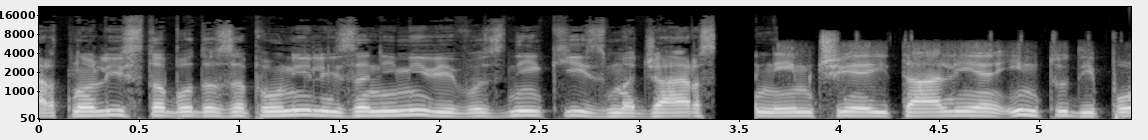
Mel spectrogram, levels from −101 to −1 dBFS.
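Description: Right after "zapolnili zanimivi vozniki iz", at 3.38 s, the speech cuts out in a playback stall and stays silent for about 210 ms, until 3.60 s. The likely cause is the player starving for data or its thread getting blocked before it picks back up.

From 3.70 s to the end, you get a Bluetooth SBC bit pool drop. The treble goes dull and a gritty noise sits over the speech, which points to the bit pool falling from around 31 to 9, roughly 72 kbps, on a congested link.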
